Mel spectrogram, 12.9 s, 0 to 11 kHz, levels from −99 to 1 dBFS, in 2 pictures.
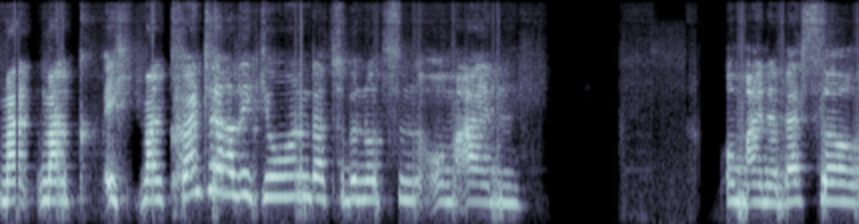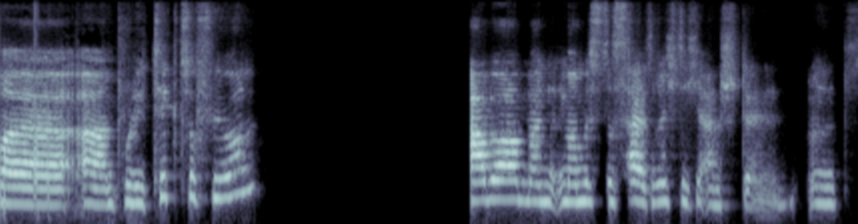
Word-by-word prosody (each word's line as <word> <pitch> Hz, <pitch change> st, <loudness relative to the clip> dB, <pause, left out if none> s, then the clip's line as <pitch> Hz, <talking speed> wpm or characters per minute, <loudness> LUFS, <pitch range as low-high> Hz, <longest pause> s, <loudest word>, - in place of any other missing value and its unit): Man 250 Hz, +1 st, +7 dB
man 250 Hz, 0 st, +4 dB
k -, -, -9 dB
ich 250 Hz, -, +1 dB
man 255 Hz, 0 st, +4 dB
könnte 350 Hz, +6 st, +4 dB
Religion 295 Hz, -3 st, +2 dB
dazu 275 Hz, -2 st, -1 dB
benutzen, 255 Hz, 0 st, -3 dB
um 230 Hz, -1 st, -8 dB
ein 230 Hz, -3 st, -1 dB, 1.5 s
um 235 Hz, -2 st, 0 dB
eine 220 Hz, -1 st, +2 dB
bessere, 225 Hz, -4 st, +2 dB
ähm, 205 Hz, -2 st, +1 dB
Politik 230 Hz, +7 st, -8 dB
zu 295 Hz, -, -6 dB
führen. 290 Hz, +7 st, -7 dB, 1.6 s
Aber 255 Hz, +1 st, +4 dB
man 235 Hz, -2 st, -7 dB
man 230 Hz, 0 st, -4 dB
müsste 235 Hz, +1 st, -8 dB
es 235 Hz, -, -12 dB
halt 235 Hz, -3 st, -1 dB
richtig 235 Hz, -1 st, -11 dB
anstellen 200 Hz, +2 st, -13 dB
und 210 Hz, -1 st, -13 dB
240 Hz, 125 wpm, -21 LUFS, 225-265 Hz, 1.6 s, Man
